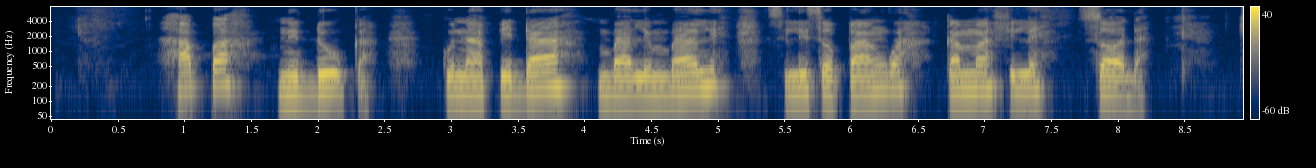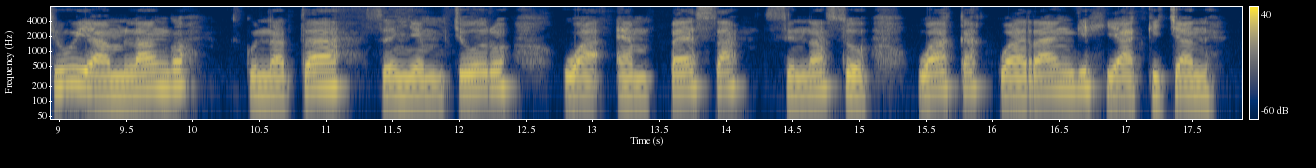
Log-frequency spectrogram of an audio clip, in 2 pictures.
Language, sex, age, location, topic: Swahili, male, 18-24, Nakuru, finance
